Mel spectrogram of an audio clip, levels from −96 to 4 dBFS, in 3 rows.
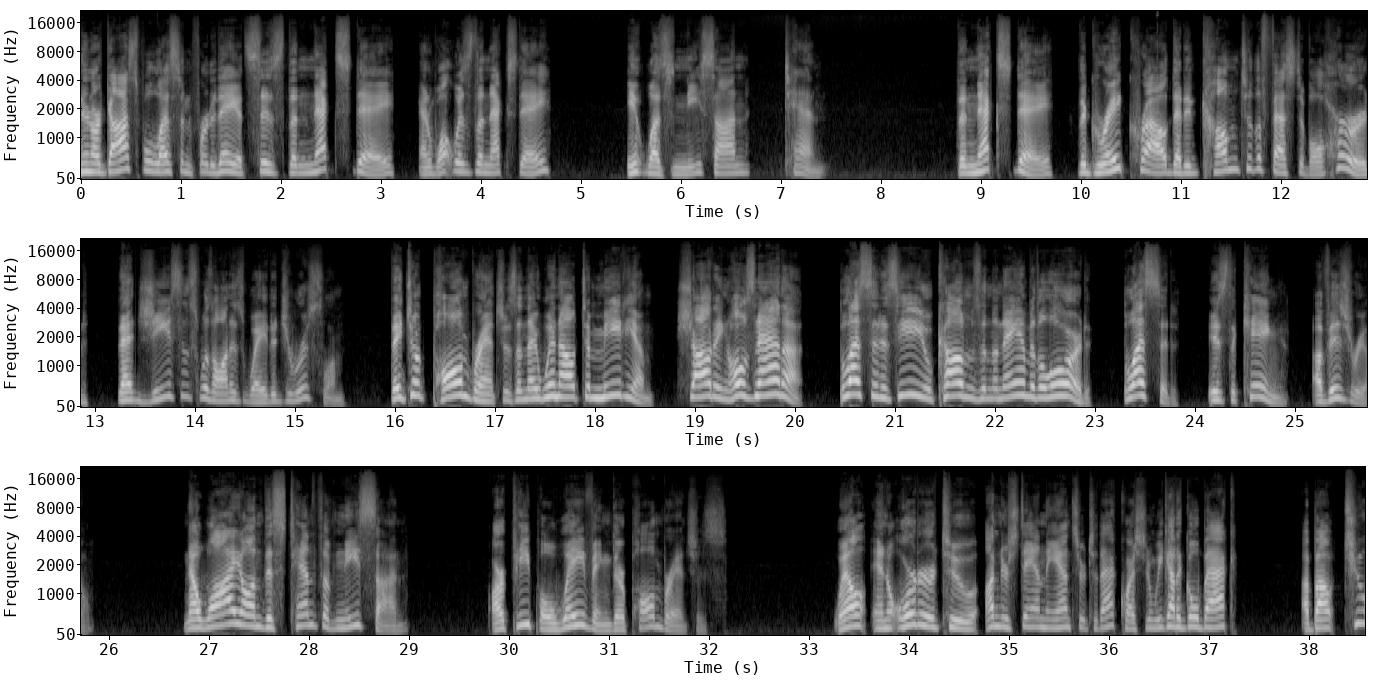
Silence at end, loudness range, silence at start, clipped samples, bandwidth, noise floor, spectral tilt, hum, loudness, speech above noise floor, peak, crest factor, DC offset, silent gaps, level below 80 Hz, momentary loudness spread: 0 s; 7 LU; 0 s; under 0.1%; 18.5 kHz; -79 dBFS; -4.5 dB/octave; none; -24 LUFS; 56 dB; -4 dBFS; 20 dB; under 0.1%; none; -72 dBFS; 14 LU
